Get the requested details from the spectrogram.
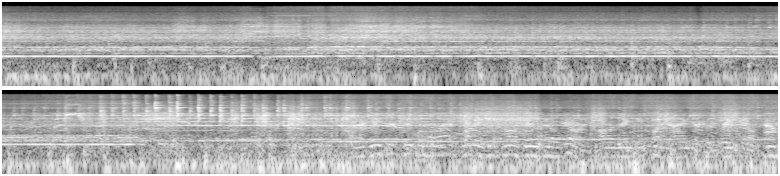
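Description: A steam train rumbles and clatters along the tracks.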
